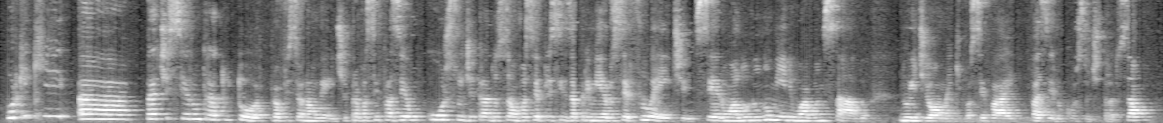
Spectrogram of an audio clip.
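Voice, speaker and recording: A woman's voice: medium pitch, normal speed, far from the mic. Woman teacher in an echoey room. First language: Portuguese. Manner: didactic, checks in with frequent tag questions. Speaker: English teacher. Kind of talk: explanatory video lesson. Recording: echoey room, voice a bit off-mic.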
